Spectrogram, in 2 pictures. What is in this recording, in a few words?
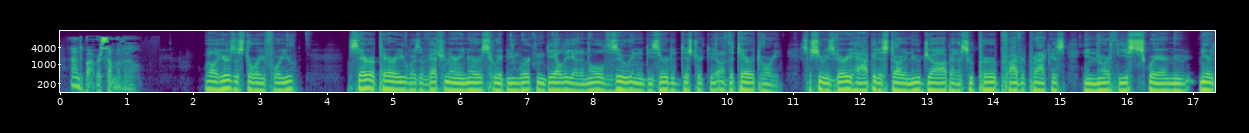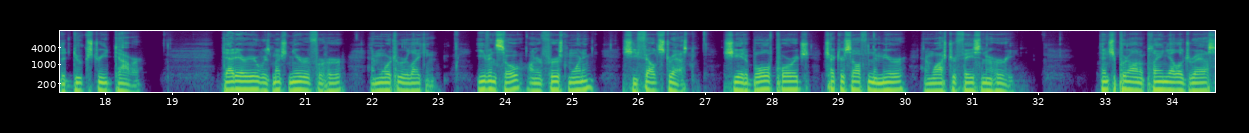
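manitoba, International Dialects of English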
